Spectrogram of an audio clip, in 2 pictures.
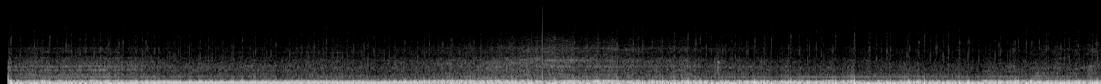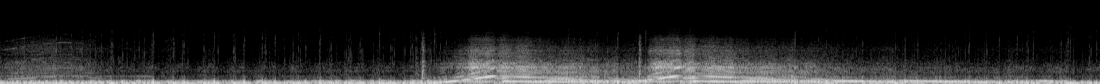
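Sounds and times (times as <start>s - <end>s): car engine idling deeply: 0.1s - 22.0s.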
